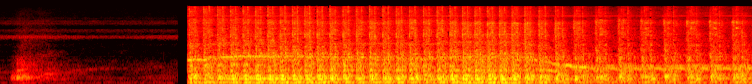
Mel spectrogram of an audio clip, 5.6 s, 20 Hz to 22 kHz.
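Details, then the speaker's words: CNY E900 embroidery machine with heavy rotation and hissing, dynamo below, after cleaning: fast, uneven, snatchy clatter near 3.5 beats a second; new dynamo is stiff but steady, technician suspects thread caught in the rotary hook causing jerky binding. "Dinamo tetap baru memang seret sih. Tapi seret dinamonya seret stabil. Memang seret. Tapi ada lain yang bikin mampet lebih kejeluk-kejeluknya gitu."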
